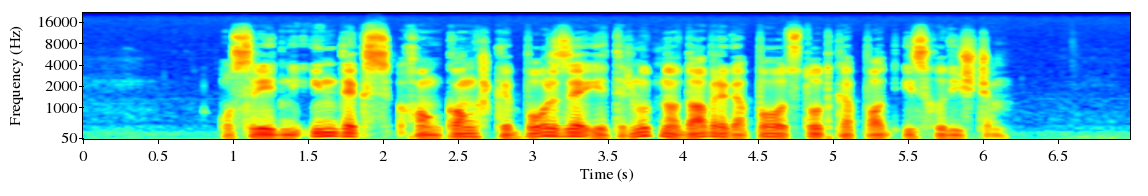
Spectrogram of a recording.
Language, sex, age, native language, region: Slovenian, male, 30-49, Slovenian, Central Slovenia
